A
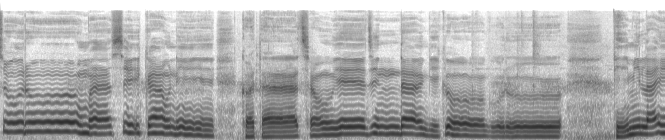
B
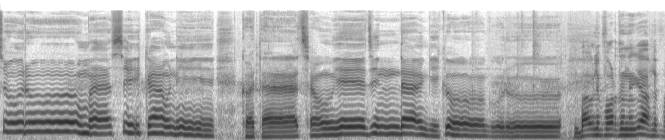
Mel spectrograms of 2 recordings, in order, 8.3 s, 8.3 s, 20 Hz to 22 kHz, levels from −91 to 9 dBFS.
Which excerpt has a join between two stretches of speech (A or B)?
B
